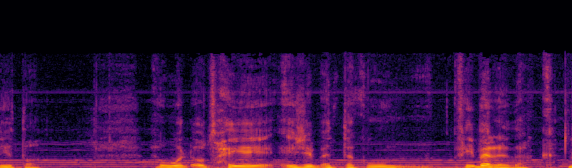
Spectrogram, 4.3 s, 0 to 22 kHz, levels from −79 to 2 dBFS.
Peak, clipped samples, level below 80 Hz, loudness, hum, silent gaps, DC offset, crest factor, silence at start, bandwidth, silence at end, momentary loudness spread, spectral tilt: -4 dBFS; under 0.1%; -40 dBFS; -20 LUFS; none; none; under 0.1%; 16 dB; 0 s; 15.5 kHz; 0 s; 19 LU; -6 dB/octave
